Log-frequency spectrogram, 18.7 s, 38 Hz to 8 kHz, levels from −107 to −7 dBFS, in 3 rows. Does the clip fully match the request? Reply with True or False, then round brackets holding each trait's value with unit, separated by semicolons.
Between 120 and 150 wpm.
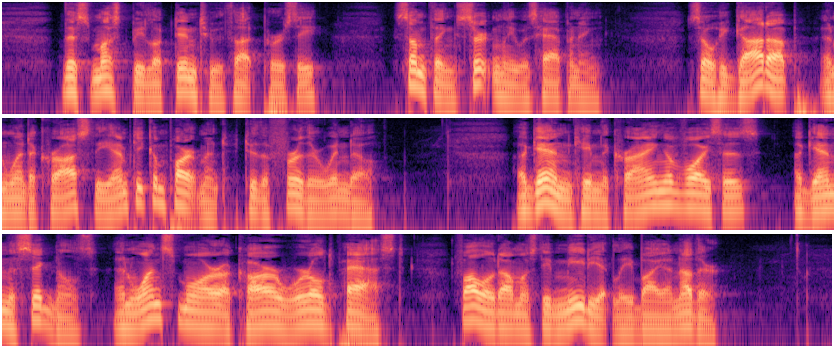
True (145 wpm)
